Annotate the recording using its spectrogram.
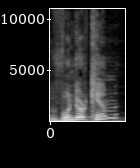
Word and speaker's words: Wunderkim: I purchased an edible hammer from Wunderkin Industries. Is that how you spell it? This is me. It's actually Wunderkim, so think wonderful chemicals. Wunderkim.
